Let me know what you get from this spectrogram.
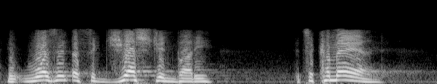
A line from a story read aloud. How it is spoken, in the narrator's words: The guy who had grabbed Dad snarled at him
